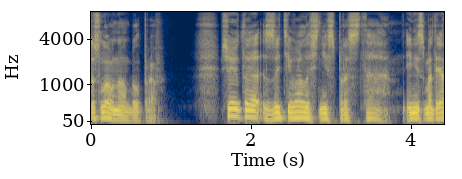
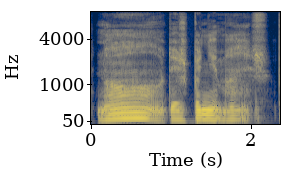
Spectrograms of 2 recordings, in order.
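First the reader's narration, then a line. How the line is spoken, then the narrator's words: Drawn-out drawl. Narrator (Russian): протянул Геннадий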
